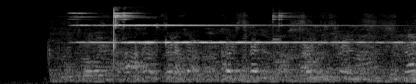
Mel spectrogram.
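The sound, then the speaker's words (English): A closing bell rings with a steady, sustained high tone and one sharp strike partway through, sounding over the loud, continuous chatter of many participants talking during an animated open question exchange. “Here to give you a sense of how animated the open question exchange became is the closing bell”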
